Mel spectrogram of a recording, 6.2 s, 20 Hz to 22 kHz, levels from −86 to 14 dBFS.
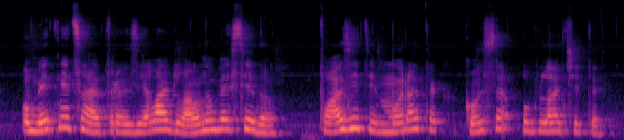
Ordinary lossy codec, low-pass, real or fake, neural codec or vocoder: none; 19.8 kHz; real; none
